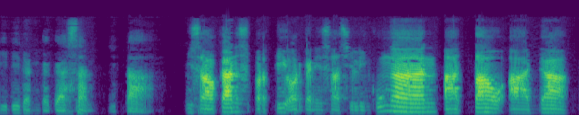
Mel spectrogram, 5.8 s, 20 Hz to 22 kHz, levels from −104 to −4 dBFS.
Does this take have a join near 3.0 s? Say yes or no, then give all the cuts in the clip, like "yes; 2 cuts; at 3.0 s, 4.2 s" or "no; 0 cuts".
no; 2 cuts; at 1.7 s, 4.4 s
